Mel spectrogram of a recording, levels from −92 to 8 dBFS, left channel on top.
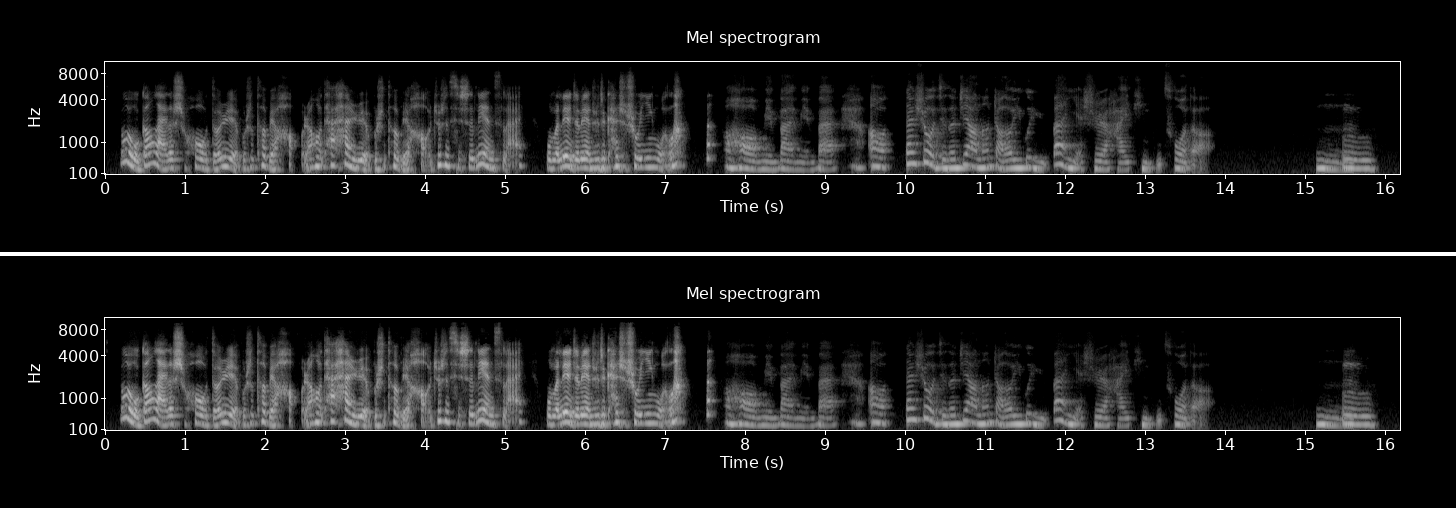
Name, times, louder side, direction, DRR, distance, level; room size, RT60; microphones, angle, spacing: voice 1, 0.2-5.3 5.5-7.3 7.5-7.6 15.5-15.9, right 3 dB, 65° right, 5.0 m, -29 dB
voice 2, 7.8-13.9 15.1-15.6, left 1 dB, 25° left, 4.6 m, -35 dB
head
